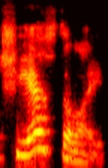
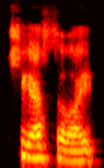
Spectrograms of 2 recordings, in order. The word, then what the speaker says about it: Chiastolite: And Chiastolite. It's in the description, but C-H-I-A, like chia.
